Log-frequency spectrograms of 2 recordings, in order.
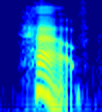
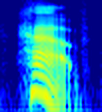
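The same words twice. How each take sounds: First: The word is said as one syllable. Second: The same.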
